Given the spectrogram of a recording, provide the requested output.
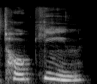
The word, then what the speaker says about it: Tolkien: bad American accent but I've been pronouncing his name wrong oh no oh boy the correct way is token now remember JRR tolken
